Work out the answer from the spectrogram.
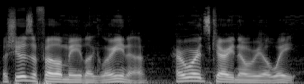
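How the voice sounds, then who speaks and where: A man narrates a visual novel in an expressive, swinging delivery. His voice is smooth and clean, recorded dry, with music playing underneath. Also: on the low side, fast. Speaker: streamer reading a visual novel aloud. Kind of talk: dramatic scripted narration, read aloud.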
